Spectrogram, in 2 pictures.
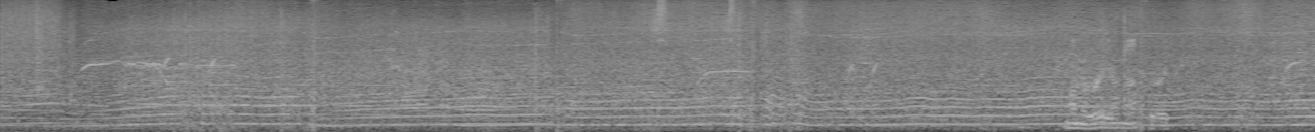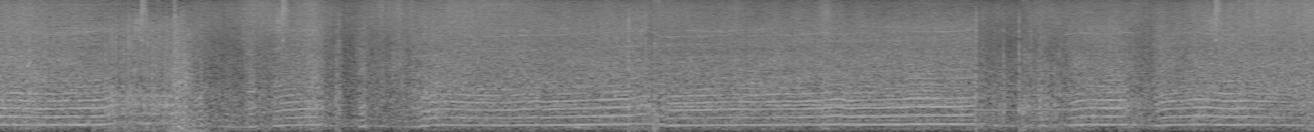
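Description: A rally car engine roars steadily, its pitch shifting with each gear change.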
